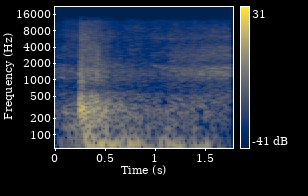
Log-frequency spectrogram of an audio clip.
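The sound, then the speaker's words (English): A single sudden cannon blast as a cannon shell is fired, with a sharp crack, followed by a deep rumbling boom that slowly fades away. No voices accompany it. “And now we come to lot three, one cannon shell. 2 shillings. Will you take it, sir, or do you want it sent? Sent. Fire!”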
